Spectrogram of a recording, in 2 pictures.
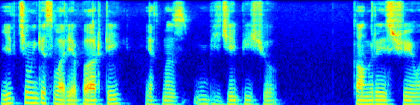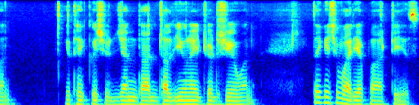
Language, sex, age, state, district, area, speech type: Kashmiri, male, 30-45, Jammu and Kashmir, Anantnag, rural, spontaneous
